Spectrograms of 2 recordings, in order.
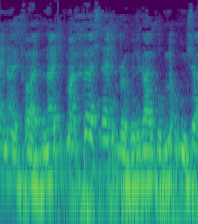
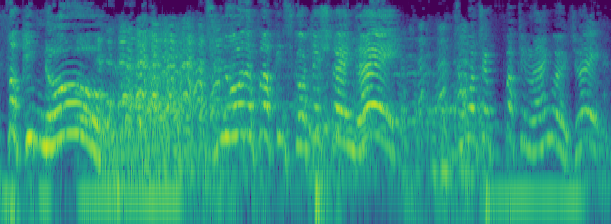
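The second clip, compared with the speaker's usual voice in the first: high, slow, loud pretend outburst; hammed-up indignant shout; mock furious rant; 4 dB louder, much slower than usual. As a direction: bellow it back like an offended Scot. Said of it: "what I wish I'd done is ... said".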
